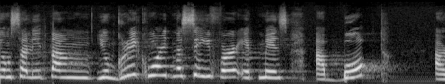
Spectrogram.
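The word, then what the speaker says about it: ספר: that is used here is safer okay it's pronounced as safer it means a book Okay not take note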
